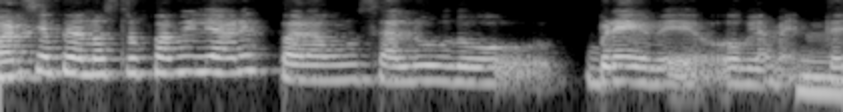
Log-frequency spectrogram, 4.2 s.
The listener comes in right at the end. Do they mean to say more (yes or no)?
yes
